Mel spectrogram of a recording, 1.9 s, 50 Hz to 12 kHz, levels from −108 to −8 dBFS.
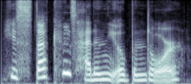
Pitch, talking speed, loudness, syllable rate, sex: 265 Hz, 250 wpm, -16 LUFS, 6.1 syllables/s, female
